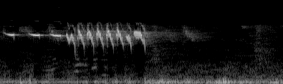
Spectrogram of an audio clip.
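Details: High, clear whistle from a lined seedeater, then a quick run of about ten buzzy pulses in its capiroto song, with faint later notes and low rumbling noise.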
